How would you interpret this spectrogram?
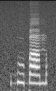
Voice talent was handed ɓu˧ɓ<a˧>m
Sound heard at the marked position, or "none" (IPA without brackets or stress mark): a˧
